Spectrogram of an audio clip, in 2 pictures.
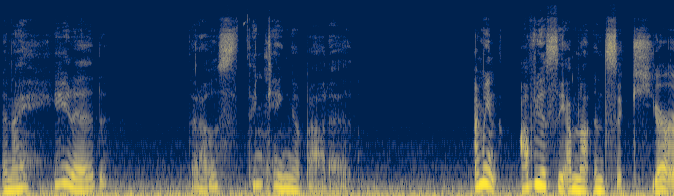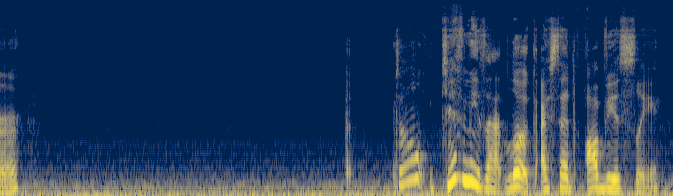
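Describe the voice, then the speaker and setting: Woman acting a slow-talking, frustrated young roommate. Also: on the high side, sing-song, warm tone, slight background noise. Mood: defensive. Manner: halting, sighing, dramatic, emphatic complaining. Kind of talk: ASMR roleplay, intimate first-person monologue.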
